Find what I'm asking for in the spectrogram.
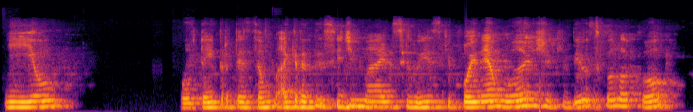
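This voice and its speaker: A woman's voice: lowish voice, steady tone, a little slow, dark tone, roomy sound, lo-fi sound, slight background noise. A woman from Brazil, a guest speaker vividly telling a personal story and acting out the dialogue.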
